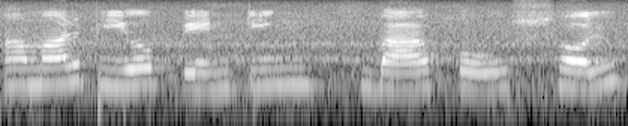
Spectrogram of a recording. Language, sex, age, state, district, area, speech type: Bengali, female, 18-30, West Bengal, Howrah, urban, spontaneous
